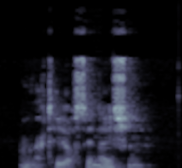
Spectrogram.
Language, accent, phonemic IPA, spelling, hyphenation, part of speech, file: English, Southern England, /ɹætɪˌɒsɪˈneɪʃn̩/, ratiocination, ra‧ti‧o‧ci‧na‧tion, noun, LL-Q1860 (eng)-ratiocination.wav
- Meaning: 1. Reasoning, conscious deliberate inference; the activity or process of reasoning 2. Thought or reasoning that is exact, valid and rational 3. A proposition arrived at by such thought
